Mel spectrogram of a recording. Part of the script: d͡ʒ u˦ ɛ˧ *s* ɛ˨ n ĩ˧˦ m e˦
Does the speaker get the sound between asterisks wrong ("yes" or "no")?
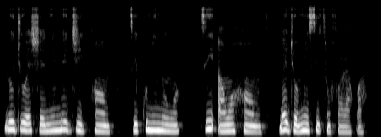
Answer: yes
